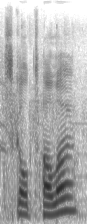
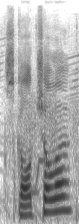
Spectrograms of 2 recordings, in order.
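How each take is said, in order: First: The middle consonant is a clear 't' sound. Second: The middle consonant is a 'ch' sound. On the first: "with like the T sound" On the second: "Do you say Skullchulla?"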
